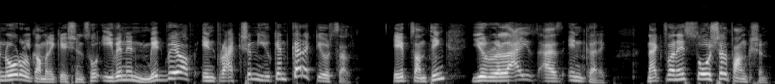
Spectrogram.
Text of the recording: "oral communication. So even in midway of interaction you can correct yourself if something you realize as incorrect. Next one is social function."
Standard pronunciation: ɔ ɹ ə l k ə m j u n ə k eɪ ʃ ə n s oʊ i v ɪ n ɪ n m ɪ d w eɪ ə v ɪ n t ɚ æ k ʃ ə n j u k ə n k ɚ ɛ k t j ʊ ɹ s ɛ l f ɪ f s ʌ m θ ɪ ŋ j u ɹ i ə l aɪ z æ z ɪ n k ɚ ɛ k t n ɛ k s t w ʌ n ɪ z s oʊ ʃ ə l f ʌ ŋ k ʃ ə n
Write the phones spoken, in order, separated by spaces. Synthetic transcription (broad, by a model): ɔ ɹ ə l k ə m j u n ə k eɪ ʃ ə n s oʊ i v ɪ n ɪ n m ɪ d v eɪ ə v ɪ n t ɚ æ k ʃ ə n j u k ə n k ɚ ɛ k t j ʊ ɹ s ɛ l f ɪ f s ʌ m t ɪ ŋ j u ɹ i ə l aɪ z æ z ɪ n k ɚ ɛ k t n ɛ k s t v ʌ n ɪ z s oʊ ʃ ə l f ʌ ŋ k ʃ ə n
